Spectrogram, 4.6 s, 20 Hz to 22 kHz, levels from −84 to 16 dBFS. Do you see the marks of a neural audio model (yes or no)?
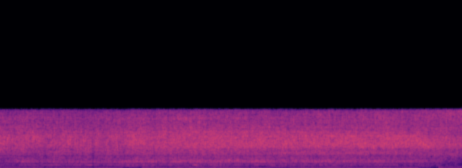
no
